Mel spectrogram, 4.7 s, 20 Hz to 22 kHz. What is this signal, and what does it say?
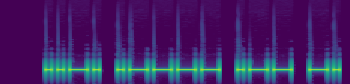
Morse code, heard as a keyed tone, about 15 wpm, 700 Hz. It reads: F1WN
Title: DXCC-100 Call Signs - 4 Characters - 15wpm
